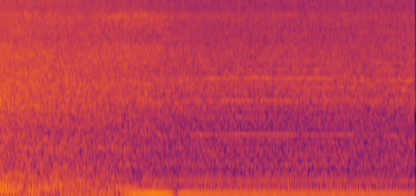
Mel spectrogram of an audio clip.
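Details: Nissan X-Trail: steady even hum noticeably above normal idle that never settles down; high idle, cause not confirmed.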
